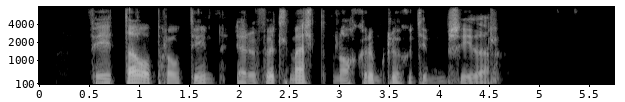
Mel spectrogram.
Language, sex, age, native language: Icelandic, male, 30-39, Icelandic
